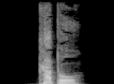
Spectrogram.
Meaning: 1. corporal, non-commissioned officer 2. foreman
- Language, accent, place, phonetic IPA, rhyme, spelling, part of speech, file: German, Germany, Berlin, [ˈkapo], -apo, Kapo, noun, De-Kapo.ogg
